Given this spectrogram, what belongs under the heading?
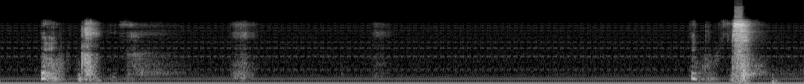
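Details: Sneezing from a person who says they have a cold: short, sharp, hissy sneeze bursts, two close together, a few fainter ones, then a louder final sneeze after a quiet pause, over steady background hum.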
